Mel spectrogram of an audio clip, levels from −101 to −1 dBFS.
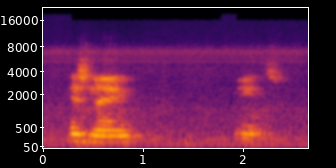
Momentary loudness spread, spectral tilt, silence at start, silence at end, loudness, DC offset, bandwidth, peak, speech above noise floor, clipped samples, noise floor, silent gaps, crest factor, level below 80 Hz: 24 LU; -3.5 dB/octave; 0 s; 0.05 s; -22 LUFS; under 0.1%; 14.5 kHz; -6 dBFS; 23 dB; under 0.1%; -46 dBFS; none; 20 dB; -68 dBFS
